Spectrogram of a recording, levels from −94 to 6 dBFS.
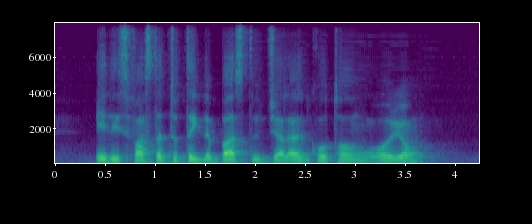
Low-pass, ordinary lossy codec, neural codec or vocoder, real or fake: none; none; codec, 16 kHz, 0.7 kbps, FocalCodec; fake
